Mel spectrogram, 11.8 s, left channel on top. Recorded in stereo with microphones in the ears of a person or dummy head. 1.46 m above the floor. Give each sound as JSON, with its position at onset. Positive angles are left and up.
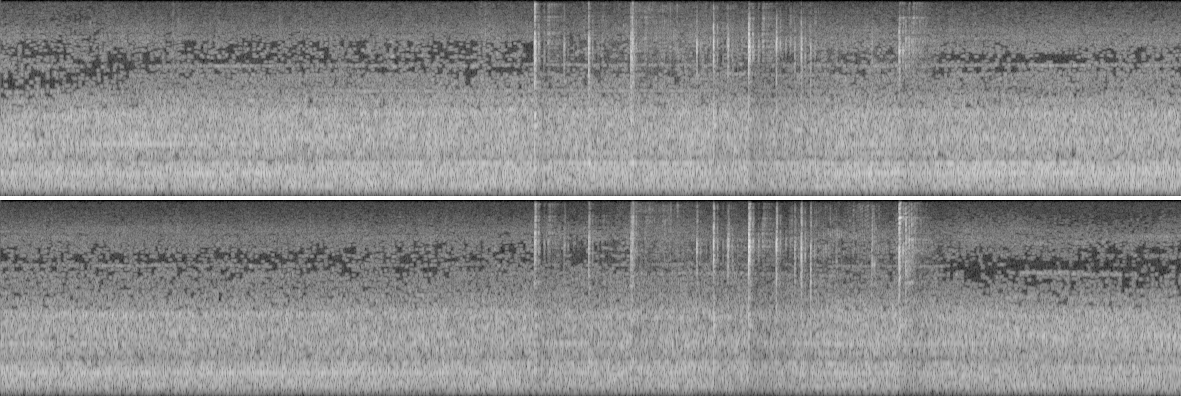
{"t": 5.3, "sound": "keys jangling", "side_deg": 30, "distance_m": 1.5}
